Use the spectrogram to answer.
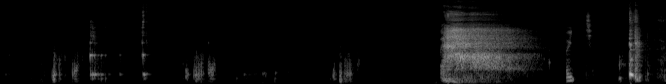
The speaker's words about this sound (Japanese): お酒を飲むシーンとかせっかくだからリアルな音を出したかったので、今回はカップを用意してます。飲みます。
